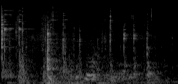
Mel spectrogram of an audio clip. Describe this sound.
lever chains14
Good sound for a lever
chains, lever, metal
